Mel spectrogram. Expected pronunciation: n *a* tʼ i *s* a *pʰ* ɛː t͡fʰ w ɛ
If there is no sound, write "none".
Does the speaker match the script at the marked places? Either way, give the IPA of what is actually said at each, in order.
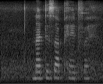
a, s, pʰ

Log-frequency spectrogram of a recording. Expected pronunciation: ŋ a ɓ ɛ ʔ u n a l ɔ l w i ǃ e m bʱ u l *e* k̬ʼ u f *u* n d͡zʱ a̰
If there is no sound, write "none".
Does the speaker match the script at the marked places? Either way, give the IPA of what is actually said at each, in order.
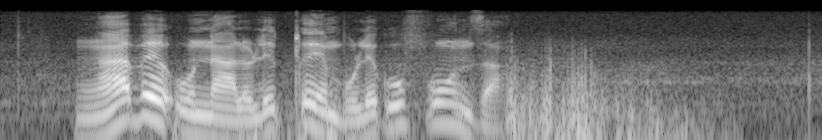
e, uː

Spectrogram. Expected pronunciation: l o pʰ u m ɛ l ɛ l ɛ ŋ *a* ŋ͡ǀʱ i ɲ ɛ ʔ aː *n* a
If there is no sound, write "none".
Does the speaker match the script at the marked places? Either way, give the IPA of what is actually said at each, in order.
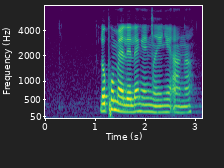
ɛ, ŋ

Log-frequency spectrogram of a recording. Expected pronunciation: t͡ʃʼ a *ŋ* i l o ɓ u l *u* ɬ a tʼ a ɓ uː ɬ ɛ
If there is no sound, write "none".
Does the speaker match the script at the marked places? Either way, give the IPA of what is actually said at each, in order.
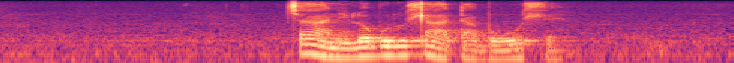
n, u

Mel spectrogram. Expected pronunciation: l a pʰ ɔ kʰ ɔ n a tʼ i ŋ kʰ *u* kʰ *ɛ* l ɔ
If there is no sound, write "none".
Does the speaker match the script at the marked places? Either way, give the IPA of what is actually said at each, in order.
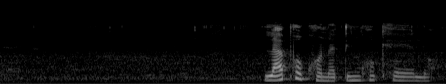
ɔ, ɛː

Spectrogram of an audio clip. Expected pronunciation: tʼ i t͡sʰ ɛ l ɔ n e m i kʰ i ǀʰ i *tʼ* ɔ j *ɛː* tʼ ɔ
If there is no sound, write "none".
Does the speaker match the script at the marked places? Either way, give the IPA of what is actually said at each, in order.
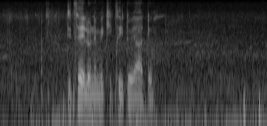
tʼ, aː

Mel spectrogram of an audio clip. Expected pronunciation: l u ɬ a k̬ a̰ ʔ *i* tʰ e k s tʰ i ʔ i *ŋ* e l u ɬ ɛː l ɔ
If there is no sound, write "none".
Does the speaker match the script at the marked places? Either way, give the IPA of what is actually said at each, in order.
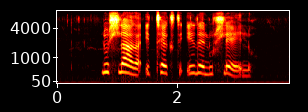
i, n

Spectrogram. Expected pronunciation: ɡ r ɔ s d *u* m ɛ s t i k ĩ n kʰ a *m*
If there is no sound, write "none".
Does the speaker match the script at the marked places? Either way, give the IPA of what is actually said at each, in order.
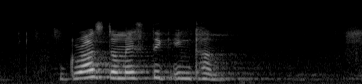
ɔ, m

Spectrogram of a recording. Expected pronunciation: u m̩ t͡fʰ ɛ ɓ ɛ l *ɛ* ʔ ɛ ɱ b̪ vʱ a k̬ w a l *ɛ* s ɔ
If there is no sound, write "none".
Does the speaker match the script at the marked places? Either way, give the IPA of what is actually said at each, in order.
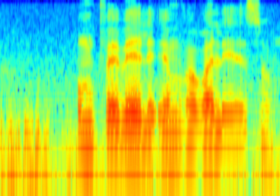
ɛ, ɛː

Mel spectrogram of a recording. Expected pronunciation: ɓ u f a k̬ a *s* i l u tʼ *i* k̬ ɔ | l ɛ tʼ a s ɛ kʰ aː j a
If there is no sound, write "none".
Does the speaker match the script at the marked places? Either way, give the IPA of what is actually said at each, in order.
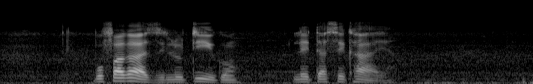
z, i

